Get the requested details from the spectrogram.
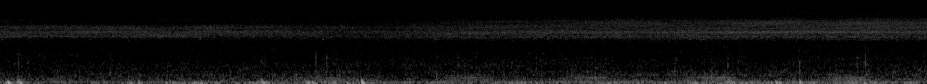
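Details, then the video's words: Cicadas at the Sinjeongho lotus park in Asan, South Korea, described as very loud: a steady, dense high-pitched buzzing drone without breaks, over low rumbling background noise and a few soft knocks. "매미소리 주의"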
